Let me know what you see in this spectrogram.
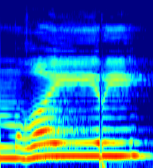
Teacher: ghai ada harfulin atau huruf lin sebab ada ya sukun sebelumnya baris fathah. Cara bacanya dilembutkan atau dilunakkan. · Huruf ro dibaca secara tarqik karena ro berharakat kasrah. Cara bacanya ro dibaca dengan tipis. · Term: tarqiq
